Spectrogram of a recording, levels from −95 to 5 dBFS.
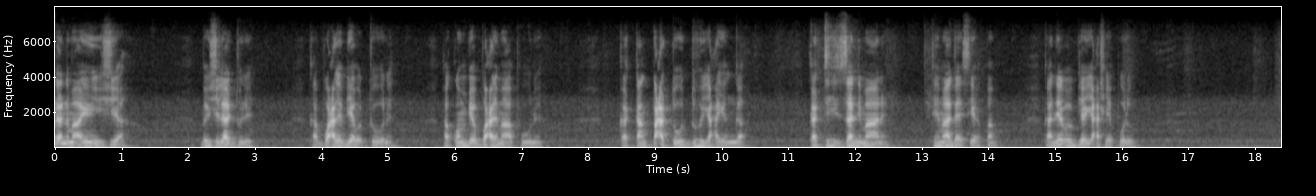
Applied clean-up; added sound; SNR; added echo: none; none; none; none.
